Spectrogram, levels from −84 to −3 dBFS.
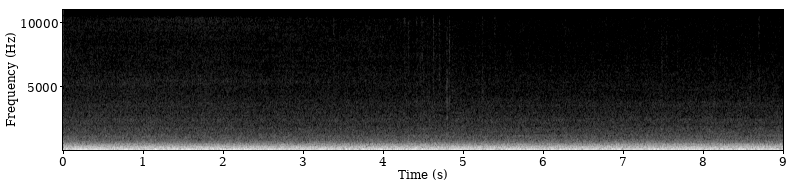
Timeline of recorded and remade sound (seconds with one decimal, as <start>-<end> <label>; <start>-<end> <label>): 0.0-1.7 recorded; 1.7-2.4 remade; 2.4-9.0 recorded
